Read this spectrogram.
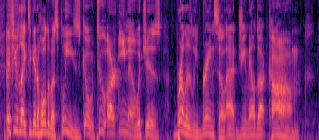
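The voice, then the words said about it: Announcer voice. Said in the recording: “Very good announcer voice that you had there.”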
